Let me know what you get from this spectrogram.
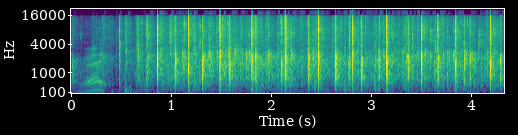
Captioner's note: people clapping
